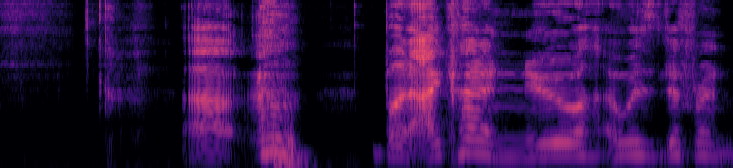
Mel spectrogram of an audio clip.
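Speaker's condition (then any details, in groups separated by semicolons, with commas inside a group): Cerebral palsy; affects fingers and toes; speaks slower at times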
